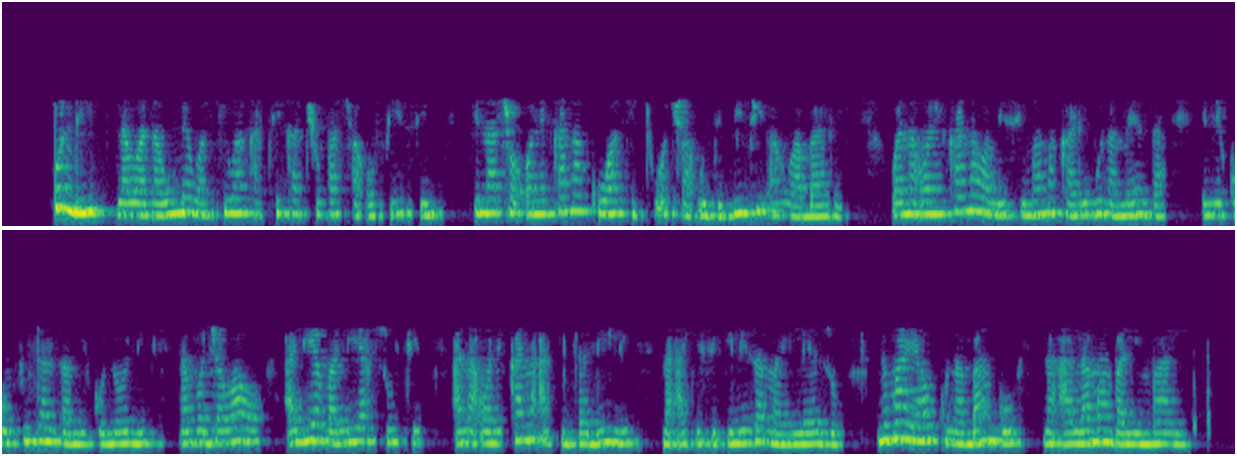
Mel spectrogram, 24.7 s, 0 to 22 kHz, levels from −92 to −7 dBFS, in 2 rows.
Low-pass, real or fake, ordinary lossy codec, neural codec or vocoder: 3.6 kHz; real; MP3, 24 kbps; none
